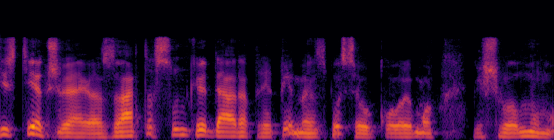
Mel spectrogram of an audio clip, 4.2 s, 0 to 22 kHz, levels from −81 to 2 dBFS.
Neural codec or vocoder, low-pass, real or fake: codec, 24 kHz, 1.5 kbps, HILCodec; 7.2 kHz; fake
